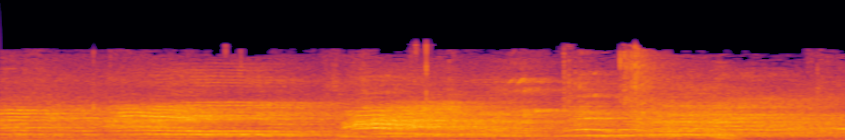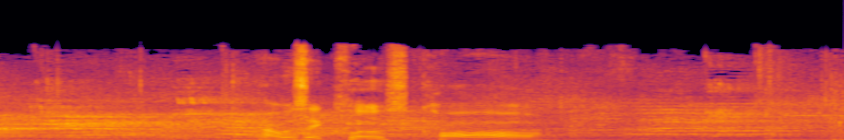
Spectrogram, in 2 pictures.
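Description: A volleyball is hit with sharp slaps.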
